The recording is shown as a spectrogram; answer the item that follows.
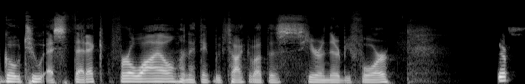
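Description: A man with a Buffalo accent speaks at a medium pitch and a moderate pace, with ordinary pitch variation. The sound is dry and close, with no echo. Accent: Buffalo, western New York. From Buffalo, New York. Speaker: podcast host. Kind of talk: casual chat.

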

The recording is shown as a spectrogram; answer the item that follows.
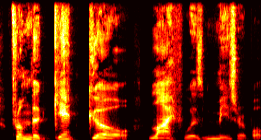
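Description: A man talks with a Ugandan accent. The sound is dry and close with no echo, over a quiet background. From Uganda (Kabale, southwest). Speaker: foster parent. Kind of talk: interview, personal life story.

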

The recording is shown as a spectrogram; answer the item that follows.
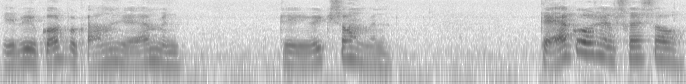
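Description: Very deep, low female voice with a dark, mellow tone, ordinary pitch variation, vocal fry and long, frequent pauses. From Denmark, Horsens (East Jutland). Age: 50s. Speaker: local history podcast host. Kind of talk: interview, casual chat. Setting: home visit interview.

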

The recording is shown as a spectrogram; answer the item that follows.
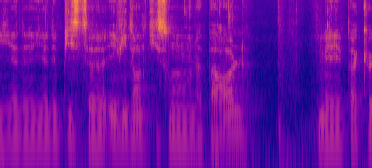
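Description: Speaking at a fairly quick pace, a man has a medium pitch. Audible room echo and noticeable background noise surround him. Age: 40s. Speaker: radio co-host living with Parkinson's. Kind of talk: radio talk show. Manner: halting.

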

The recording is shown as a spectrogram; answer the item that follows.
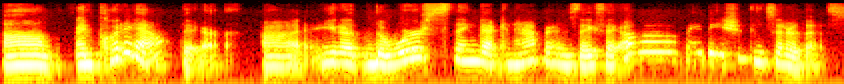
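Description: This voice has a dark, mellow tone. Its intonation is lively and its pace moderate. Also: woman, medium pitch for a woman. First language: Spanish. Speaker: university administrator and journal editor. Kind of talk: panel discussion. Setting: remote recording.

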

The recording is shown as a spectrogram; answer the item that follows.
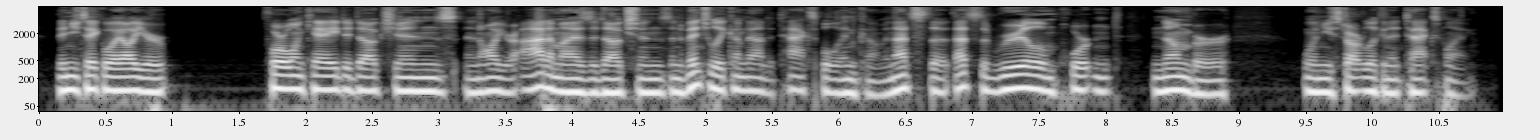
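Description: Talking at a fairly quick pace, a man with a South Carolina accent keeps a fairly low pitch and a monotone, flat intonation. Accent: Southern US (South Carolina). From US South, upstate South Carolina. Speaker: financial planner. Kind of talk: radio interview. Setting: studio.

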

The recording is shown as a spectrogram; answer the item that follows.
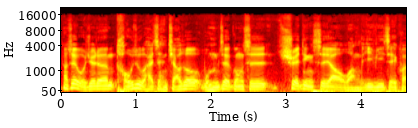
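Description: Both audible room echo and noticeable background noise come through in this clip. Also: man. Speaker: tech company co-founder. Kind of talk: interview.

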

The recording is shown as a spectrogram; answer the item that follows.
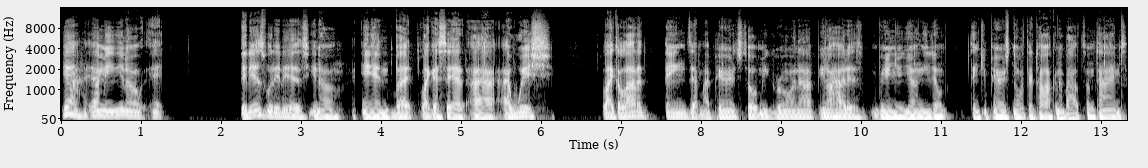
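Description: A plain, everyday voice with an American accent, lively intonation, very even loudness and a fairly quick pace. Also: man, fairly low pitch for a man. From Los Angeles, US. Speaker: bodyguard. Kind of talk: casual chat. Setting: studio. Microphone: too quiet, needs to be closer to mic.

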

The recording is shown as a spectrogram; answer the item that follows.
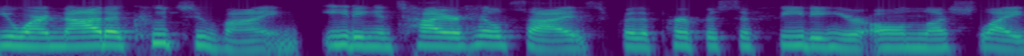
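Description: A woman's medium-pitched voice comes at a moderate pace. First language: Arabic. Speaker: host. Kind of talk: casual conversational interview.

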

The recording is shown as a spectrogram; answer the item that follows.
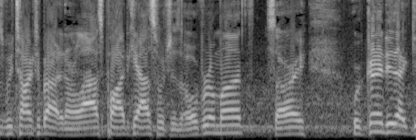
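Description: A man's voice with fairly even intonation, over noticeable background noise. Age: 40s. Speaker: podcast host, competitive rifle shooter. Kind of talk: casual chat. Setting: in a vehicle on the road.

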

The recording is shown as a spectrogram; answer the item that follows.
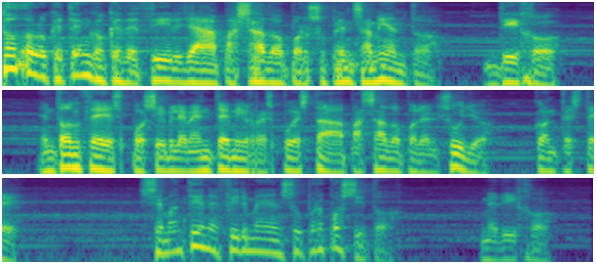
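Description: A man with a fairly low voice and a serious, dramatic tone speaks at a moderate pace, his pitch swinging very widely. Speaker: audiobook narrator. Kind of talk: dramatic narration of a Sherlock Holmes story, reading aloud with character dialogue. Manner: serious, measured, dramatic.

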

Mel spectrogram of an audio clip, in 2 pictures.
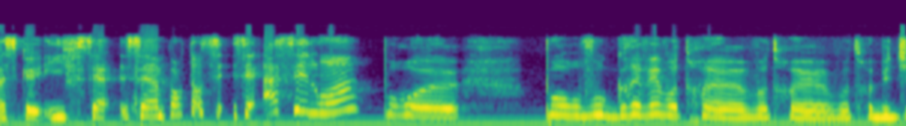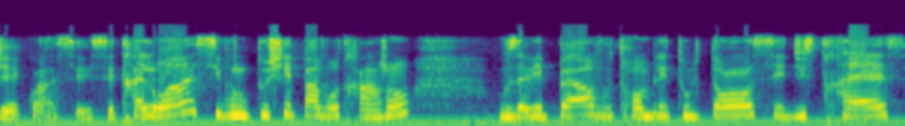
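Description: Her voice high, a woman speaks at a very slow pace. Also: ordinary pitch variation. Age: 30s. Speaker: real estate investor. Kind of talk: interview.

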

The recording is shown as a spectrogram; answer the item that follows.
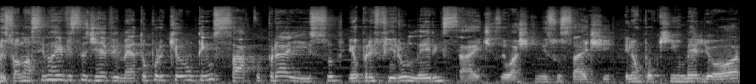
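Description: Over music in the background, a man with a fairly high pitch talks at a fairly quick pace with ordinary pitch variation. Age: 30s. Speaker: podcast host. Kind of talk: casual interview chat.

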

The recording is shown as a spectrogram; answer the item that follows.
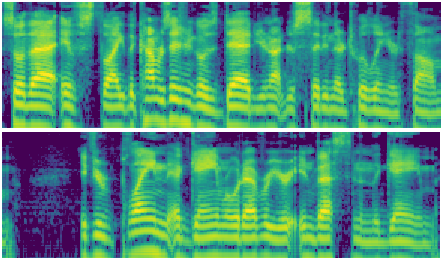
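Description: The delivery is fairly quick. Overall, it is an ordinary speaking voice. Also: man, medium pitch for a man, fairly even intonation. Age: 20s. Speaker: collector and guest. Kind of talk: casual chat.

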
